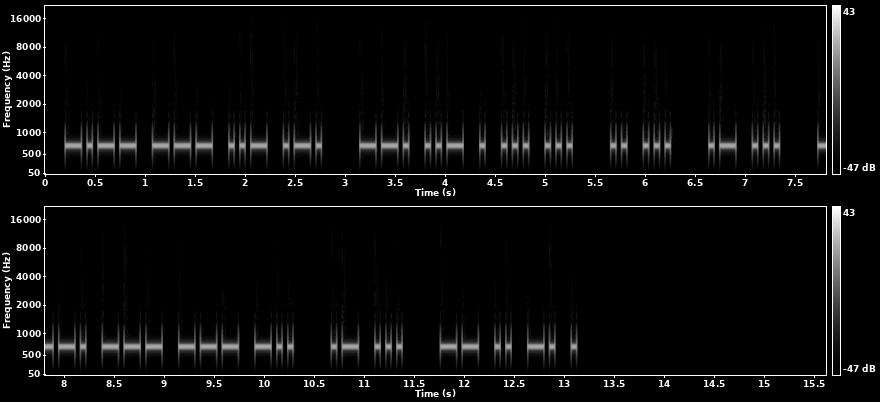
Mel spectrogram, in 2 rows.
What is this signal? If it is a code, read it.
Morse code, heard as a keyed tone, about 21 wpm, 700 Hz. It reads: YOUR GUESS IS AS GOOD AS MINE
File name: practice / 22wpm / Sets of 7 Words - 22wpm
